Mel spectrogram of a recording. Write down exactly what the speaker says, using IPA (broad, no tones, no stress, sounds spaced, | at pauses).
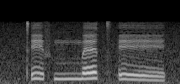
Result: tʼ e f mː ɛ t͡sʼ e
